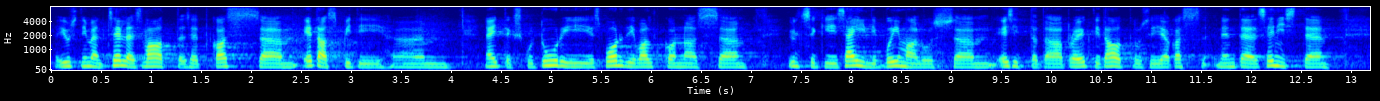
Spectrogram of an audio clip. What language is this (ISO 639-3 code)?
est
